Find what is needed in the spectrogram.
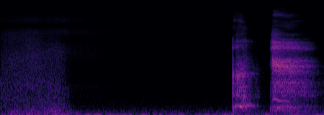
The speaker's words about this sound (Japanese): あら、大きなあくびね。少しだけ疲れが残っているのかしら。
